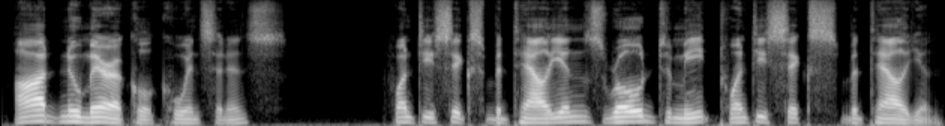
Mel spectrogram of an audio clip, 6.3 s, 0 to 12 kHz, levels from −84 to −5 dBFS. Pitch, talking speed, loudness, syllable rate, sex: 115 Hz, 105 wpm, -20 LUFS, 4.4 syllables/s, male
